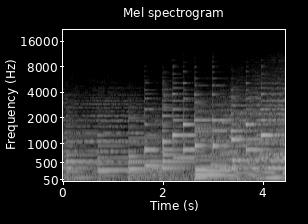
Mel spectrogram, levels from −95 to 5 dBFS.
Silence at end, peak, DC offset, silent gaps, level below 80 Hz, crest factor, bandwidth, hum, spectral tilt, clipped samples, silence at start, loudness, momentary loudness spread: 0 s; -20 dBFS; under 0.1%; none; -54 dBFS; 14 dB; 10 kHz; none; -7.5 dB/octave; under 0.1%; 0 s; -34 LUFS; 10 LU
